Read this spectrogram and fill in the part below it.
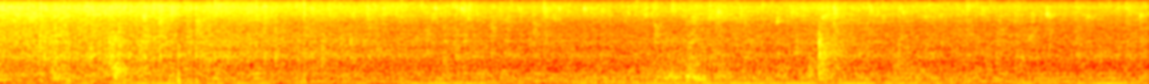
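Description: Onion and spices such as clove and cardamom fry in hot oil with a steady, bright sizzle close by, a few faint clinks and stirring sounds over the hiss, and no talking.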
